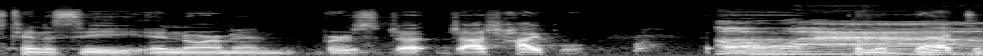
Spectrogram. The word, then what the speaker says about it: Heupel: No, you said Heupel.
